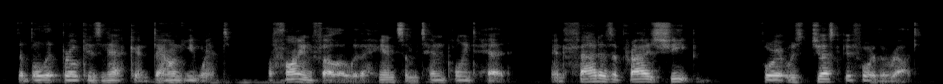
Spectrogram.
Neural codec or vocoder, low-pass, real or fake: codec, 16 kHz, 4 kbps, FreqCodec, smaller model; 7.2 kHz; fake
